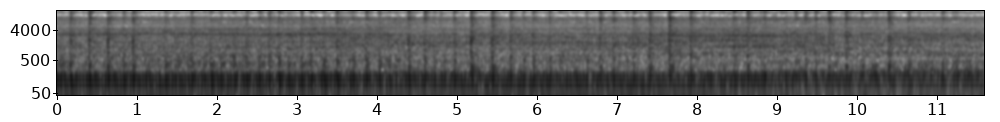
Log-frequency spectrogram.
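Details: 2007 Yamaha RX King two-stroke motorcycle, unused about 2–4 years, started after only refilling fuel and a few kicks, previously repaired; rapid steady two-stroke popping idle with even beat and some clatter, runs fine; clutch stuck, to be repaired next.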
